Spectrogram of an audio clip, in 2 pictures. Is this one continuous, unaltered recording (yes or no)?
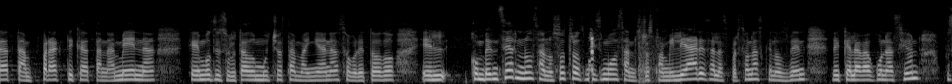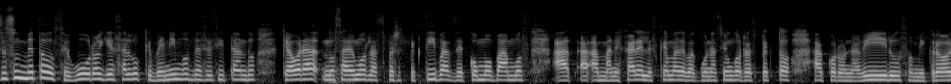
yes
